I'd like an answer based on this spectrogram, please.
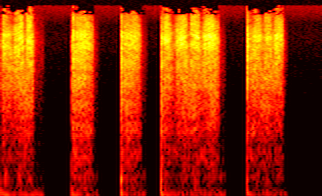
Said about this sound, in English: Put a circle round it with a green pencil and colour it in with a yellow pencil.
